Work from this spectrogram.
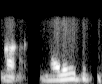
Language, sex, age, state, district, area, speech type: Hindi, male, 60+, Uttar Pradesh, Chandauli, rural, conversation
